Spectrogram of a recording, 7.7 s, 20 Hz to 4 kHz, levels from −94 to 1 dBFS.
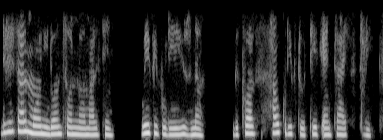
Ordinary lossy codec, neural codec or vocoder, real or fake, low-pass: none; none; real; 3.6 kHz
